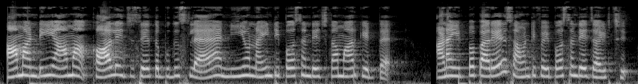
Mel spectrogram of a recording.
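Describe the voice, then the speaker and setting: A woman's voice: very high-pitched, fairly even intonation, fairly quick. A woman playing a middle-aged mother who scolds her two grown daughters, in a homemade family skit. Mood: lecturing. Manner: nagging, sharp scolding.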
